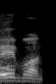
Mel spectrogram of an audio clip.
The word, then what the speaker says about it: Avon: For the town of Avon.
